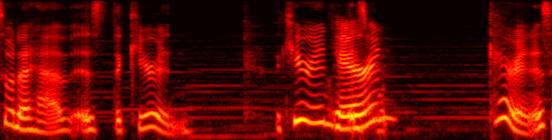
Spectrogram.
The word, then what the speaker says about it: Kirin: So this it's spelled Kirin. Okay. Yes. So it'll get Kieran. Kieran. Kieran.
